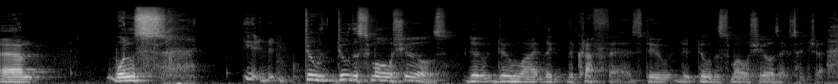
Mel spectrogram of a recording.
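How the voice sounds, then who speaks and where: Big swings in loudness and very wide pitch swings at a fairly slow pace, amid noticeable background noise and audible room echo. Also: man, medium pitch for a man. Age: 60s. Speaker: painter. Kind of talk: interview conversation. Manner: halting, repetitive stammering.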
